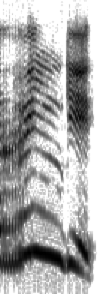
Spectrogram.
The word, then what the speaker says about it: ringgit: Tenemos la moneda de Malasia, se llama ringgit. ¿Cómo se pronuncia esta palabra? It's not ringgit, but ringgit, ¿vale?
